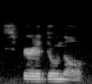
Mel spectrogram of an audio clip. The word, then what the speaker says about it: Spiridonova: I know it's not Maria Spinach, but I do not know how to pronounce her name. Spiridonova. There are meeting the left SRs in Moscow. Maria Spiridonova was assassinated by members of Savinkov's combat squads.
